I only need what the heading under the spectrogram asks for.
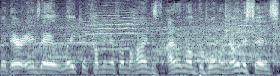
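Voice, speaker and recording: Talking at a very fast pace with an American accent, a man with a high pitch and ordinary pitch variation is heard over noticeable background noise and audible room echo. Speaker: hockey play-by-play commentator. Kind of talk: live commentary. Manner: fast, excited play-by-play.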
